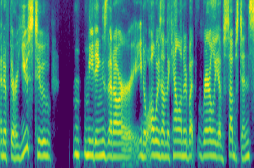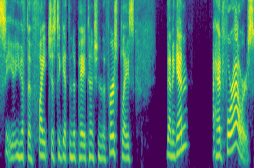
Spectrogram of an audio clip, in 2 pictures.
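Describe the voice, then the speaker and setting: In a New Jersey accent, a woman speaks at medium pitch in an animated tone with ordinary pitch variation, her voice dry and close with no echo against a quiet background. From New Jersey, Italian-American. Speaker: vocal coach. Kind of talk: interview. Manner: fast.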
